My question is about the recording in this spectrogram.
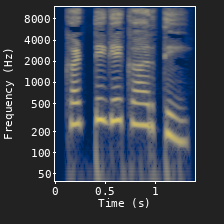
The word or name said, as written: ಕಟ್ಟಿಗೆಕಾರ್ತಿ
